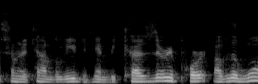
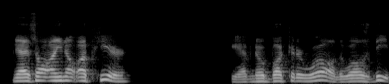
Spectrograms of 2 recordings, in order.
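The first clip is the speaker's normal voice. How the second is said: plain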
